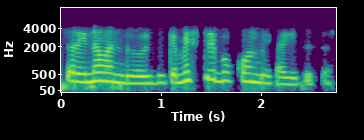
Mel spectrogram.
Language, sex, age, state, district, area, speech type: Kannada, female, 18-30, Karnataka, Koppal, rural, conversation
